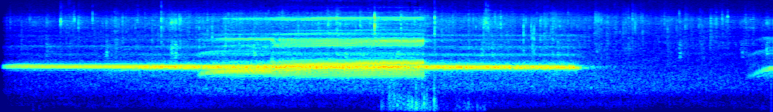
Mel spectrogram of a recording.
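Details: An American toad (Anaxyrus americanus) in the city of Columbus gives a long, steady, high musical trill lasting about seven seconds.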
